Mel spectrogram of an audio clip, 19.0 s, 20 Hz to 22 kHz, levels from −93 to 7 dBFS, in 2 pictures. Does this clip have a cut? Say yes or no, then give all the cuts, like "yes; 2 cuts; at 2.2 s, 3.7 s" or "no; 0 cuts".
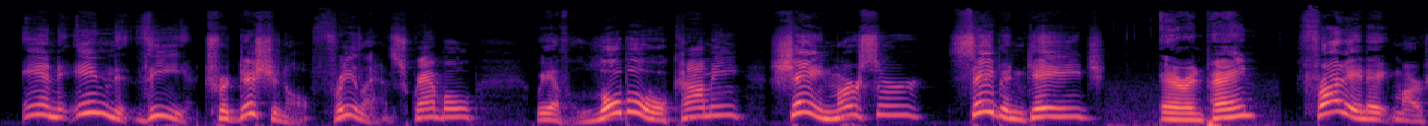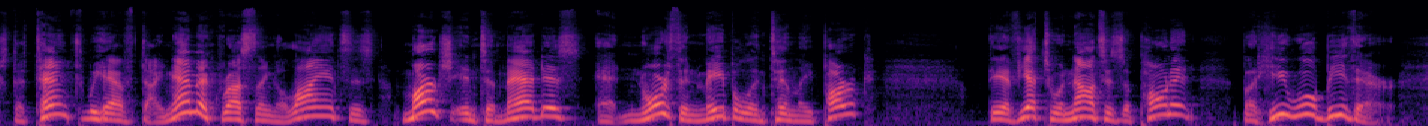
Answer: yes; 3 cuts; at 5.1 s, 8.5 s, 16.0 s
